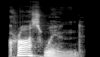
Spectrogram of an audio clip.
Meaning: A wind blowing across a line of travel, especially perpendicularly
- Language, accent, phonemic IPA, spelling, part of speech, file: English, US, /ˈkɹɑːs.wɪnd/, crosswind, noun, En-us-crosswind.ogg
